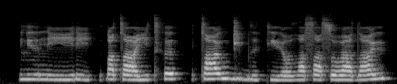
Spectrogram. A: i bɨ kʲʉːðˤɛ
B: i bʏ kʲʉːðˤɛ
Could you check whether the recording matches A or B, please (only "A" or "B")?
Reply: A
